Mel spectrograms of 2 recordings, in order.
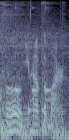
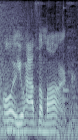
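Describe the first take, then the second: First: It is said in a moody, emo-style voice. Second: It is said in a put-on British voice. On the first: The speaker calls it right. "I should have gone more emo" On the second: The speaker calls it wrong. "I don't know why I did a British voice"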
